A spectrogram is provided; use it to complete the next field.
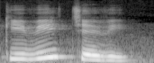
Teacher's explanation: కకారం అనేది చకారంగా మారింది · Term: తాళవ్యీకరణం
